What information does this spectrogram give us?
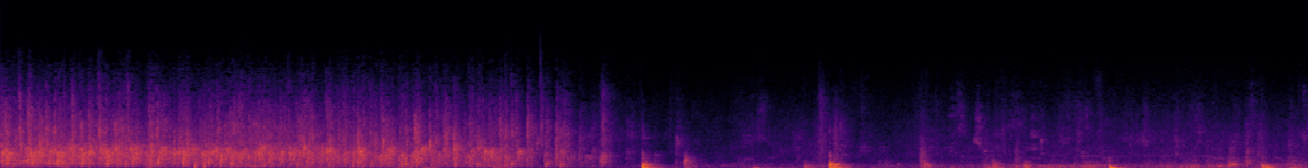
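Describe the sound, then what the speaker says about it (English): An audience at a book launch gives a round of applause, a dense, loud burst of clapping that thins into scattered claps and thumps as it dies away. "Let's give her a round of applause."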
